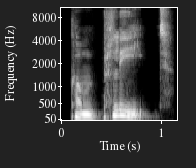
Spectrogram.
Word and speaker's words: complete: y o puede ser una palabra de dos sílabas como completo esa penúltima e es la i larga complete también los equipos de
